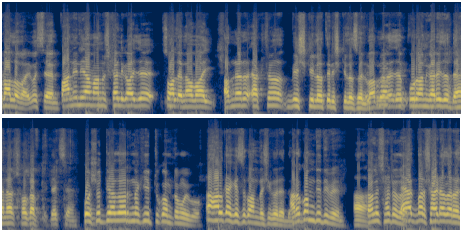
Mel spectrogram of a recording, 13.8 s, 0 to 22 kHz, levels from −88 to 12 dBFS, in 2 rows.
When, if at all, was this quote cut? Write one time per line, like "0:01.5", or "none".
0:03.2
0:07.9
